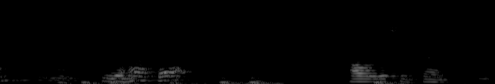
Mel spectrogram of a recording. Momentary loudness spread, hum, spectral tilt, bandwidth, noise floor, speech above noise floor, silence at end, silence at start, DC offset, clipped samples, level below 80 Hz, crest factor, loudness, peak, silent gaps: 18 LU; none; -8 dB/octave; 19.5 kHz; -86 dBFS; 35 dB; 0.05 s; 0 s; under 0.1%; under 0.1%; -68 dBFS; 20 dB; -52 LUFS; -34 dBFS; none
